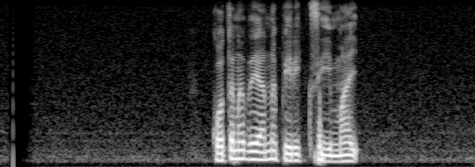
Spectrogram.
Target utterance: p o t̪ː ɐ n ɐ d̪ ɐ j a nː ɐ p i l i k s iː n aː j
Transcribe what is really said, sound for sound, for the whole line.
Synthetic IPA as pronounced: k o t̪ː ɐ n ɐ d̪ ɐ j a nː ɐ p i ɾ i k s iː m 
